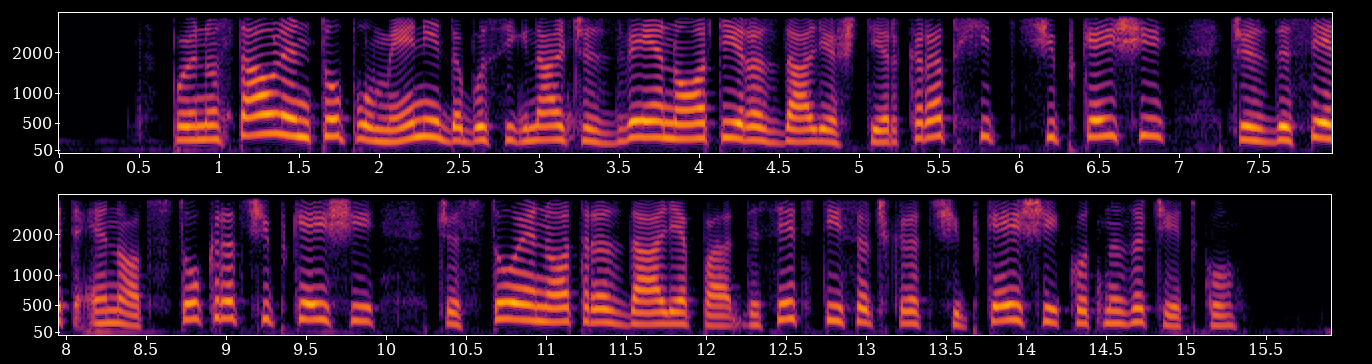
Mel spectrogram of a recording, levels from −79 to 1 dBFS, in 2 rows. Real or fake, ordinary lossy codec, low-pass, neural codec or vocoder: real; none; 3.6 kHz; none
